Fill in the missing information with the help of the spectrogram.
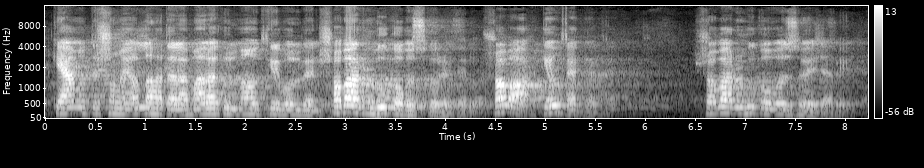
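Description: A man's voice: on the high side, roomy sound, far from the mic. A man preaching a sermon to a large crowd, calling out questions for them to answer and chanting verses of scripture.

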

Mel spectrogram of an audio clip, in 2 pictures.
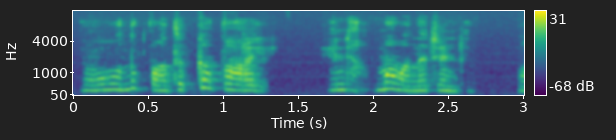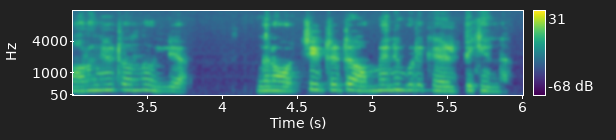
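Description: Woman acting as a worried young wife, bit high voice, keeps begging him to hush. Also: fairly even intonation, fast, natural voice. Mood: pleading. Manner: pleading, tries to hush her husband. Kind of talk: short film acting.

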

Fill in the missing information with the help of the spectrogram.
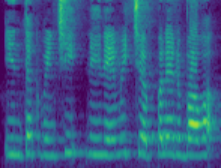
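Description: A woman's voice: sits high, little pitch movement, brisk, darkish tone, natural voice. A woman voicing an upset young bride-to-be. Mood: urgent.

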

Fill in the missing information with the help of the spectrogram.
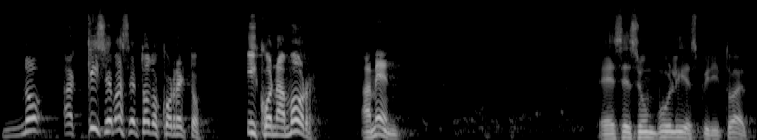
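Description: The pastor, roughly fifty, born in Los Angeles and carrying a Mexican-American accent, speaks with a high-sitting voice, lively intonation and a measured pace, pausing often. On stage in a large indoor hall with a stand microphone, he preaches a humorous sermon to a children's ministry, acting out dialogue and mixing in English.

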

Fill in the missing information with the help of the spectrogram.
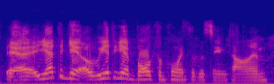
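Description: A young man chatting casually with a friend while gaming, laid-back and quick to laugh. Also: on the high side, animated, fairly bright tone, dull audio. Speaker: gamer.

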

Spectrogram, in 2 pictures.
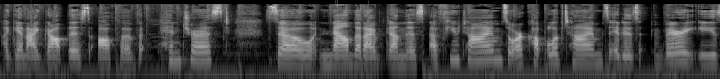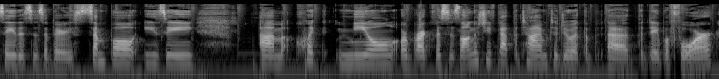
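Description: A woman's voice: medium pitch, moderate pace, bright, forceful tone, dry recording, soft background music. A woman in her thirties talking casually about her meal prep as a home vlogger, with many ums and restarts. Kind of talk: casual voice-over narration.

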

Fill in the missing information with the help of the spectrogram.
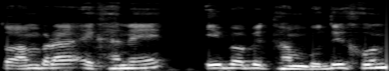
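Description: A man teaching Quran recitation, spelling Arabic letter by letter and then chanting the verses slowly and drawn out. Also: on the high side, fairly even intonation, darkish tone, husky. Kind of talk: spelling lesson with slow recitation.

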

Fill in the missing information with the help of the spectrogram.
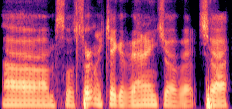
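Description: A man's voice: mid-range voice, little pitch movement, brisk, a little mellow, no room sound, poor audio. A man moderating a question session on a video call, reading audience questions aloud from the chat.

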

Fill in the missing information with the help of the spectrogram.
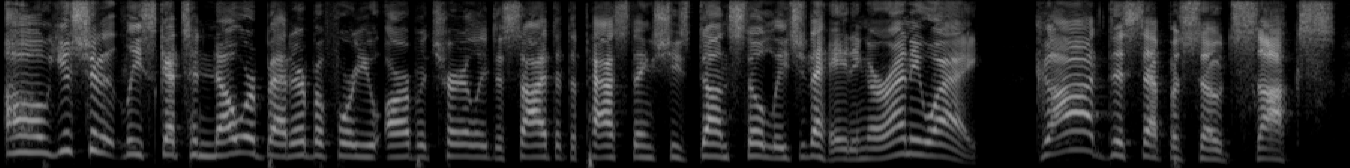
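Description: A man's voice: sits high, moderate pace, a bit bright, no echo, clean studio sound. A young man hosting a review video, with sarcastic, profane ranting commentary. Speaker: video critic host.

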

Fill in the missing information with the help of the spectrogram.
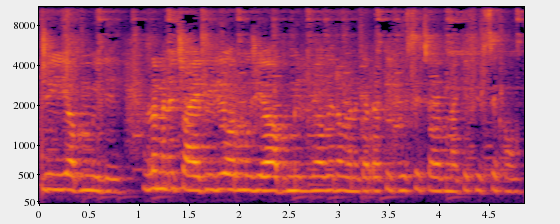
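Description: A young woman from Himachal Pradesh, India, vlogs her day on a handheld phone, chatting playfully with viewers as she walks through village fields and her home. Her voice is fairly high and dark in tone, delivered fast and flat.

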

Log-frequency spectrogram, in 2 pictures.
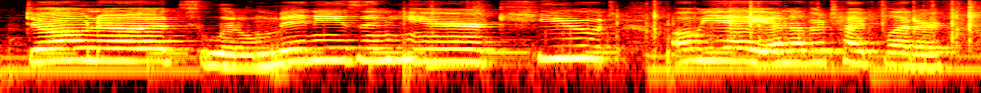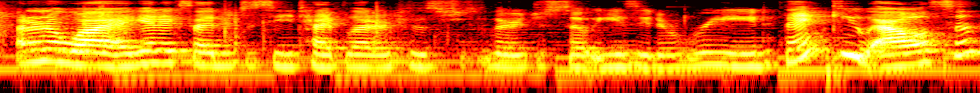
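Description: A woman hosting an unboxing vlog, chatting excitedly with frequent giggles and gushing exclamations. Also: on the high side. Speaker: craft YouTuber host.

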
